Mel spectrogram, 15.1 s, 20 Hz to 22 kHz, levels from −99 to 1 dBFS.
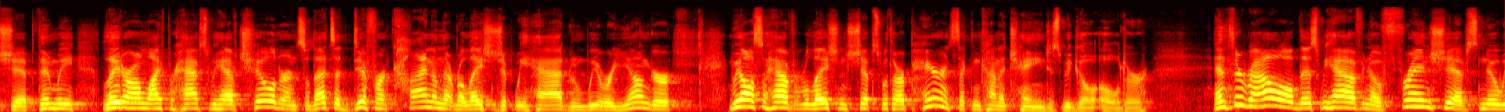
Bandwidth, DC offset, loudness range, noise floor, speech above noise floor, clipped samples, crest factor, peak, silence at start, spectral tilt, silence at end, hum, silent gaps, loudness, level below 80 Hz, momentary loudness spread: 16 kHz; under 0.1%; 6 LU; -56 dBFS; 34 dB; under 0.1%; 18 dB; -4 dBFS; 0 s; -6 dB/octave; 0 s; none; none; -22 LUFS; -66 dBFS; 12 LU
